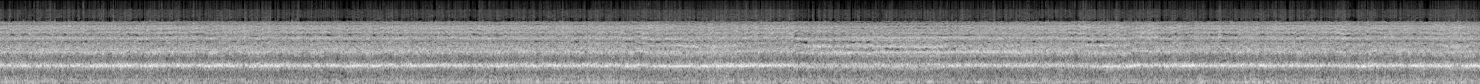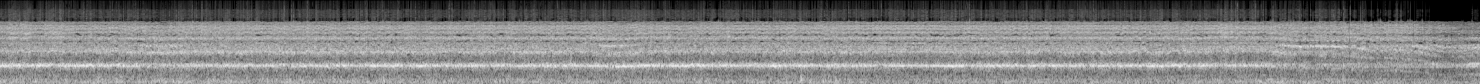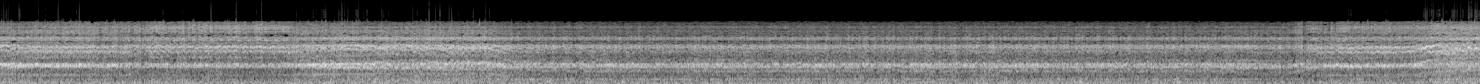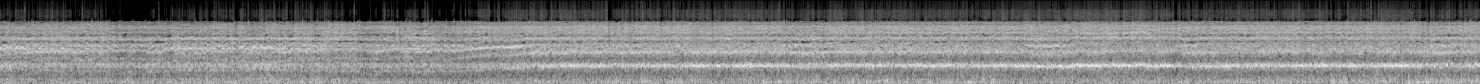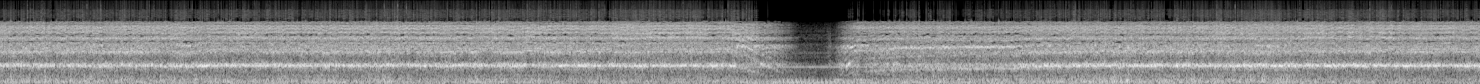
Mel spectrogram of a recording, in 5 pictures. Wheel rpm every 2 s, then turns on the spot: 230, 230, 230, 220, 220, 230, 230, 230, 230, 230, 230, 230, 230, 230, 160, 120, 110, 90, 70, 70, 70, 90, 160, 160, 180, 230, 230, 230, 230, 230, 230, 240, 230, 110, 180, 230, 230.
none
